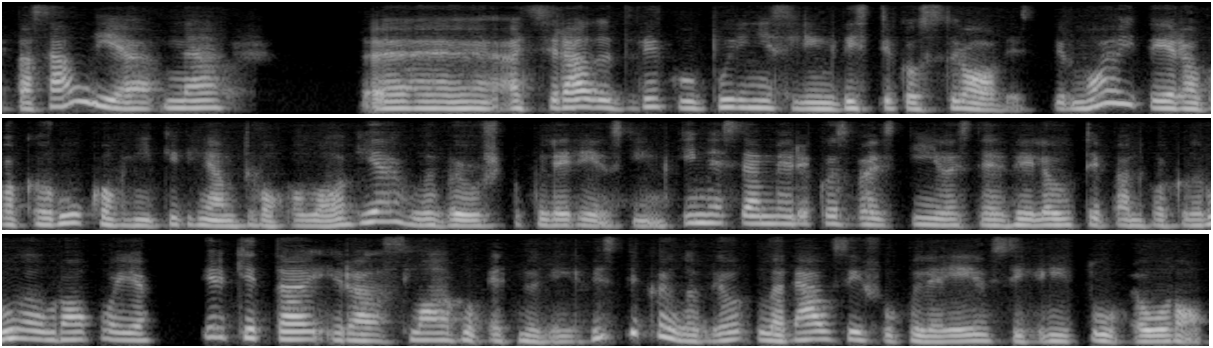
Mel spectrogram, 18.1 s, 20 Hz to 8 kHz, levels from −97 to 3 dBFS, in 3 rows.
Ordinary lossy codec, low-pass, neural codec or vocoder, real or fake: Opus, 64 kbps; 7.2 kHz; codec, 16 kHz, 0.8 kbps, ZipCodec; fake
